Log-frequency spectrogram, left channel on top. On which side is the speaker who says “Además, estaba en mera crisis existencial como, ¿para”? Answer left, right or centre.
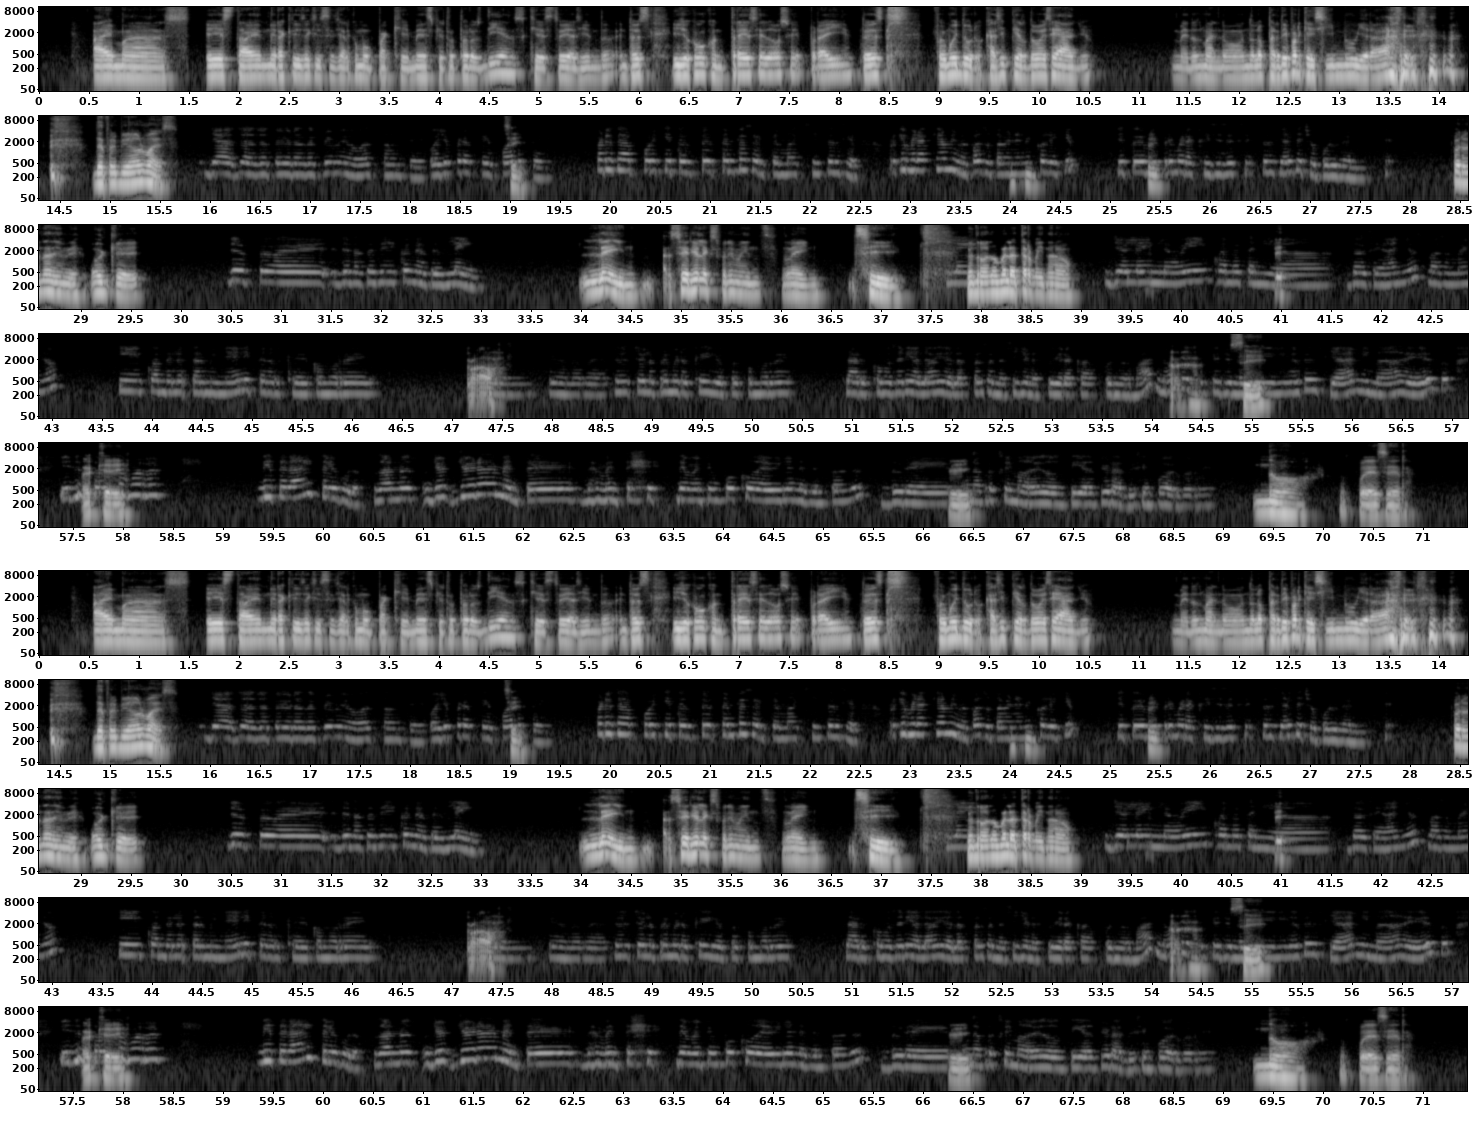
Left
